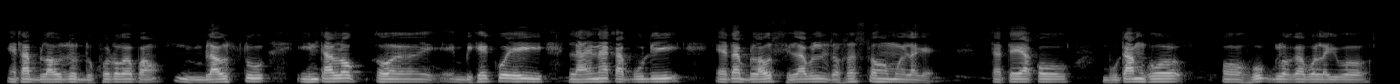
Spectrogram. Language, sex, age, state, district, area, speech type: Assamese, male, 60+, Assam, Charaideo, rural, spontaneous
